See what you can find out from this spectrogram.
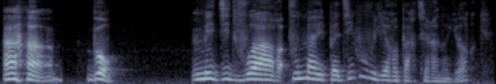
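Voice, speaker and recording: A pompous film teacher, husky, deep, sing-song, dismissive. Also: female voice, expressive, moderate pace. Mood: lofty. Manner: condescending, lofty, dismissive. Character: haughty, self-important female film teacher. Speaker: private film and art teacher. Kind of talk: film drama acting.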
